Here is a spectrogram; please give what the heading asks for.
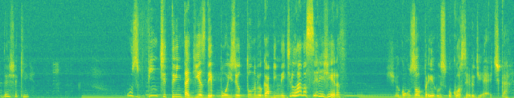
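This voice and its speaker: A man with a Brazilian Portuguese accent, a senior pastor preaching a storytelling sermon in church, swinging between hushed asides and shouted lines. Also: sits high, big pitch swings, unhurried, pauses often, soft background music. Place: church service.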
